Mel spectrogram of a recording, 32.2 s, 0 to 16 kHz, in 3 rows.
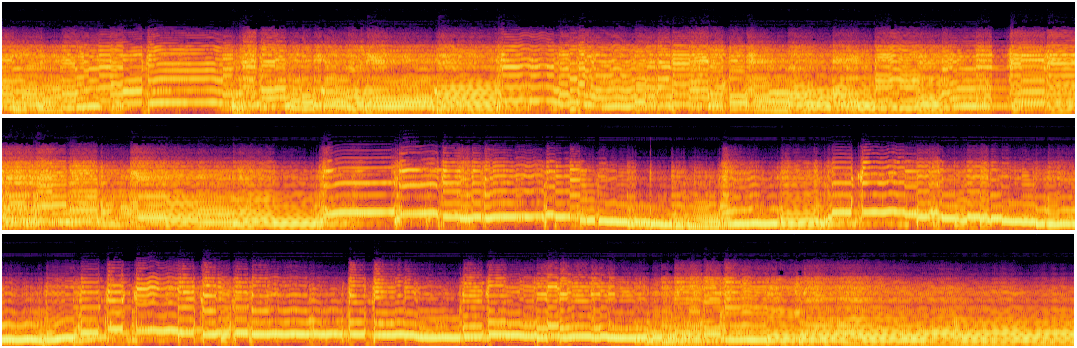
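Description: Electric guitar with Lollar DC-90 P-90-style hum-cancelling soapbar pickups, played through a screamer-style overdrive pedal into a Supro 12-inch combo amp at low-to-mid gain. Continuous overdriven chords and lead lines, with bent and sliding notes in the middle stretch.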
